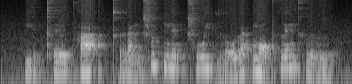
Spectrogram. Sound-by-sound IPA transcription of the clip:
j i˨˩ t̚ pʰ eː˦˥ w pʰ a˦˥ ʔ | kʰ r a˩˦ n t͡ɕʰ ɯː˥˩ k̚ ŋ eː˥˩ t̚ t͡ɕʰ uː˥˩ j p r oː˩˦ l a˦˥ k̚ m ɔː˨˩ pʰ l e˥˩ n kʰ l ɯː˨˩

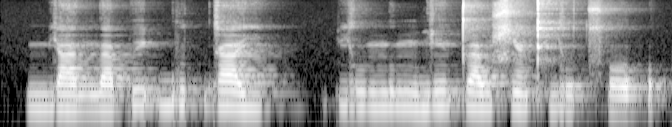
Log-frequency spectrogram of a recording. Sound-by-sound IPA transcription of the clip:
m j a˨˩ n̪ a˨˩ p i˦ ʔ b u˦ t̚ ɡ a˥˧ j | p j u˧ n̪ u˧ ŋ ɡ ĩ˦ t̪ a˦ w ɕ ã˧ kʰ j u˨˩ t͡sʰ o˨ ʔ

